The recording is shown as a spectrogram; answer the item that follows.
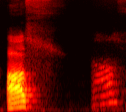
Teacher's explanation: یہ آواز موٹی بھی ہوگی اور سخت بھی ہوگی، آس ٹھیک ہے، دونوں دان ملیں اور اس کی جو ہے نا وہ کہاں لگے؟ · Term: صاد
